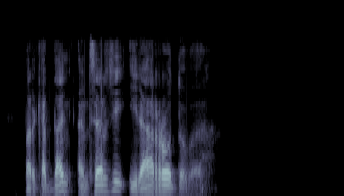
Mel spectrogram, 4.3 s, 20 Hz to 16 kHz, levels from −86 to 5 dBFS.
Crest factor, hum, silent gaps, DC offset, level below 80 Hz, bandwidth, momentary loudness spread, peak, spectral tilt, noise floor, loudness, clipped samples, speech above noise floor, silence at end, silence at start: 18 dB; none; none; under 0.1%; -64 dBFS; 7.8 kHz; 13 LU; -16 dBFS; -5 dB/octave; under -90 dBFS; -32 LUFS; under 0.1%; over 58 dB; 1.75 s; 0.35 s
